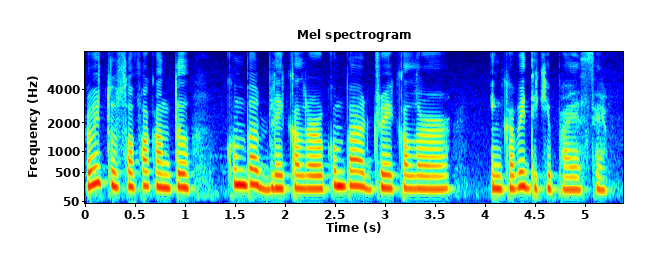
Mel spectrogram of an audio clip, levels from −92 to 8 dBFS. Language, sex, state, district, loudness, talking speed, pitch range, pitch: Nagamese, female, Nagaland, Kohima, -13 LUFS, 180 wpm, 215-255 Hz, 225 Hz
